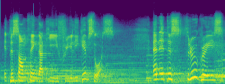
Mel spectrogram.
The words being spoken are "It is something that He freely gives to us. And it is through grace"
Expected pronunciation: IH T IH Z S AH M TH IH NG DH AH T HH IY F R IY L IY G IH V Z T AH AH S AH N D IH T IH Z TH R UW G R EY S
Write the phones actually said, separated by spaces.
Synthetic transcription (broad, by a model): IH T IH Z S AH M TH IH NG DH AH T HH IY F R IY L IY G IH V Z T AH AH S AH N IH T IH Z TH R UW G R EY S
